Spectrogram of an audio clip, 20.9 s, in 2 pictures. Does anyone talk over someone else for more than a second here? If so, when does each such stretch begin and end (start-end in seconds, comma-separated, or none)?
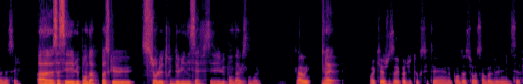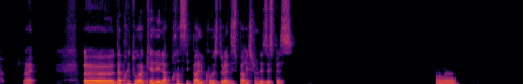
none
